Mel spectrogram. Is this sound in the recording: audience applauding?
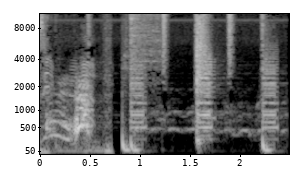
no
